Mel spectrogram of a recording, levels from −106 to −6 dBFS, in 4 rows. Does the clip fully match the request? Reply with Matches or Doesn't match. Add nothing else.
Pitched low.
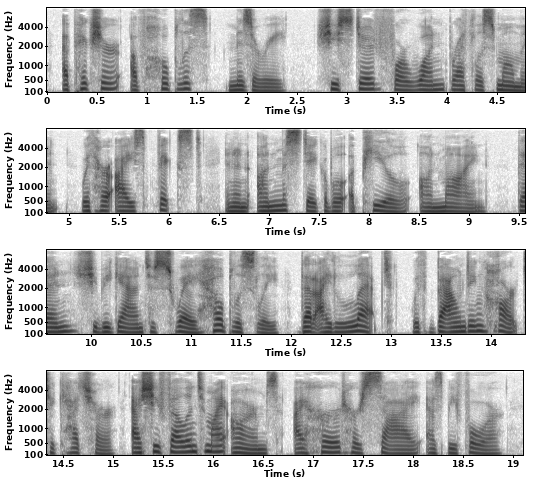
Doesn't match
